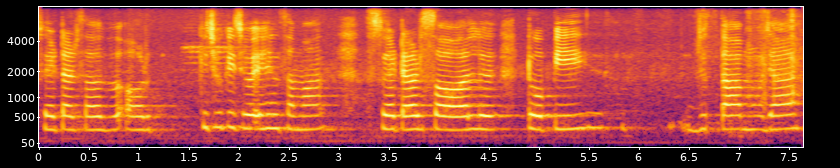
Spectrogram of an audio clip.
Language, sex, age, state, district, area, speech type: Maithili, female, 18-30, Bihar, Madhubani, rural, spontaneous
